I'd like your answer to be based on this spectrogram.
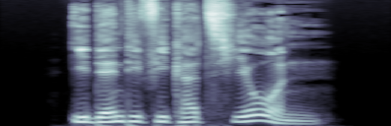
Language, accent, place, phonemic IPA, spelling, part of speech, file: German, Germany, Berlin, /idɛntifikaˈt͡si̯oːn/, Identifikation, noun, De-Identifikation.ogg
- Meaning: identification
